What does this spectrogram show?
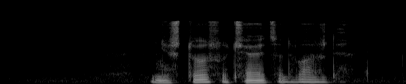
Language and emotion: Russian, sad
